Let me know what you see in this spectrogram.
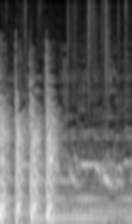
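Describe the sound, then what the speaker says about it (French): Three firm knocks on a door in quick succession, loud and close, each a dull thunk, followed by a quieter ringing tail with no voices. "Allez, il faut frapper à sa porte."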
